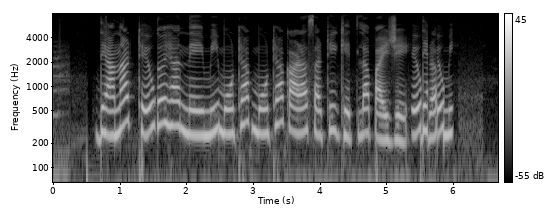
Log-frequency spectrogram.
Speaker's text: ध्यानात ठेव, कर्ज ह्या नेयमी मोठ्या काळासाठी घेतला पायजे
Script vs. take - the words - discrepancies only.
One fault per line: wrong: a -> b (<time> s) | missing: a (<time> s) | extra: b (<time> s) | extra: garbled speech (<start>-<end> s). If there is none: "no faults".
missing: कर्ज (1.5 s)
extra: मोठ्या (3.0 s)
extra: garbled speech (5.4-6.0 s)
